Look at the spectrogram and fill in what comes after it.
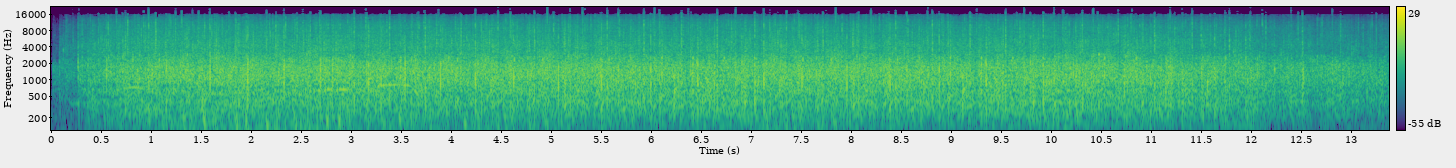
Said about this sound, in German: Der Applaus, der gehört jetzt euch.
